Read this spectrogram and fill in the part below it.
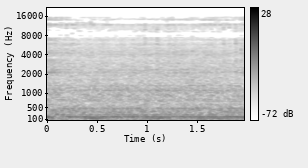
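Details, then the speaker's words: Norelco Continental 101 vintage tape recorder after repair, cleaning and adjustment: soft, steady low hum with much quieter running and very little vibration after a better-fitting part was installed; the rubber O-ring is still slightly slippery. "very little vibration much quieter"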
